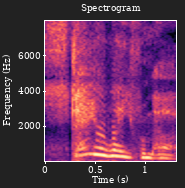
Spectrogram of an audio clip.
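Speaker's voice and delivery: frantic hysterical yell, very high and loud. Voicing a woman in hysterics who points a sword at another character: hysterical yelling. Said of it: "just yells".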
